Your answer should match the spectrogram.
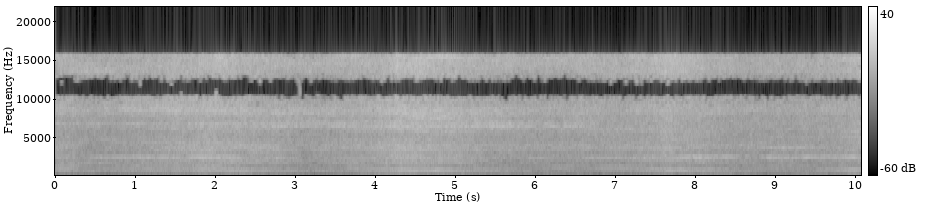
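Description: Steady rushing roar of carpet-extraction vacuum suction drawing air and water up through a VANTOOL Hybrid Glide cleaning wand as it is stroked across carpet. A faint whistle wavers in pitch, and the level swells and eases with the strokes.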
